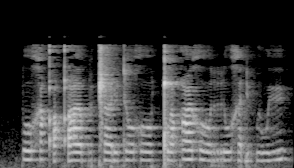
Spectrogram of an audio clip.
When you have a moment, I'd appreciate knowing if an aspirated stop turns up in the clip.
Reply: no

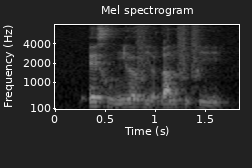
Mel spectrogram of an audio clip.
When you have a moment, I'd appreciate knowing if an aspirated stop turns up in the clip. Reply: no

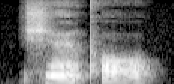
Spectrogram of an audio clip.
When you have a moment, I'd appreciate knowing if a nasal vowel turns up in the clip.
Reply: yes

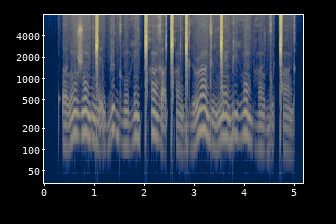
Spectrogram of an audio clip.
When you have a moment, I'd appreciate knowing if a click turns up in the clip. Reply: yes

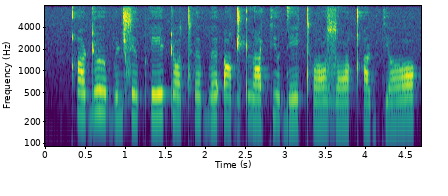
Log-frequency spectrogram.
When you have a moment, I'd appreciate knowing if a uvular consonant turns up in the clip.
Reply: yes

